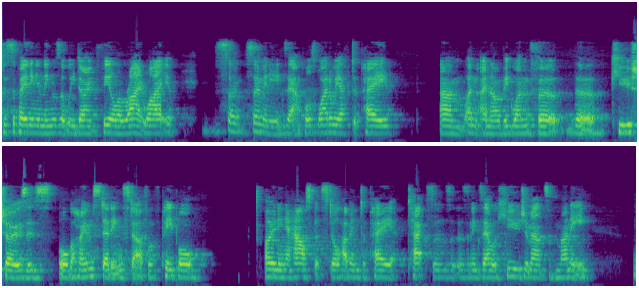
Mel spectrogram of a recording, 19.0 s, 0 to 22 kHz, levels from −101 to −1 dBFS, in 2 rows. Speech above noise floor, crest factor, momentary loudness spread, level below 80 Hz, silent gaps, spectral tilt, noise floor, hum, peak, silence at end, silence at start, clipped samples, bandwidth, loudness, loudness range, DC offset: 50 dB; 20 dB; 9 LU; -76 dBFS; 2.95-3.00 s, 6.39-6.56 s, 12.84-13.33 s, 18.90-18.99 s; -1.5 dB/octave; -72 dBFS; none; -4 dBFS; 0 s; 0 s; under 0.1%; 8.8 kHz; -22 LUFS; 5 LU; under 0.1%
